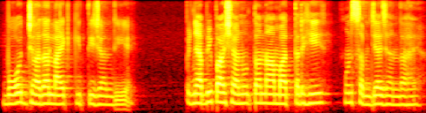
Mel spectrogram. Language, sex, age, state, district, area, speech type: Punjabi, female, 30-45, Punjab, Tarn Taran, rural, spontaneous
